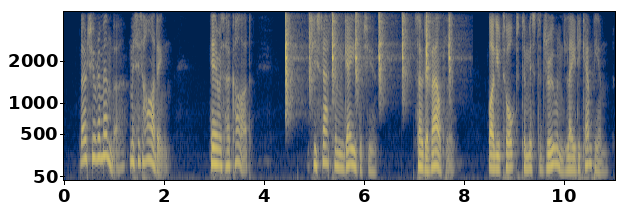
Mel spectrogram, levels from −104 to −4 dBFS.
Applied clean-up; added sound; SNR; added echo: none; Clock; 0 dB; none.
